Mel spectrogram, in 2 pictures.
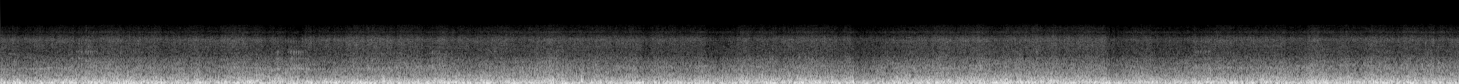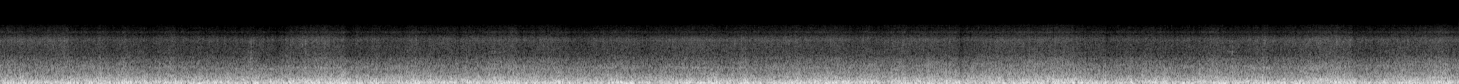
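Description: Airflow of a hang glider in flight buffeting the microphone of a camera mounted on the glider: a steady, loud rush of wind.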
